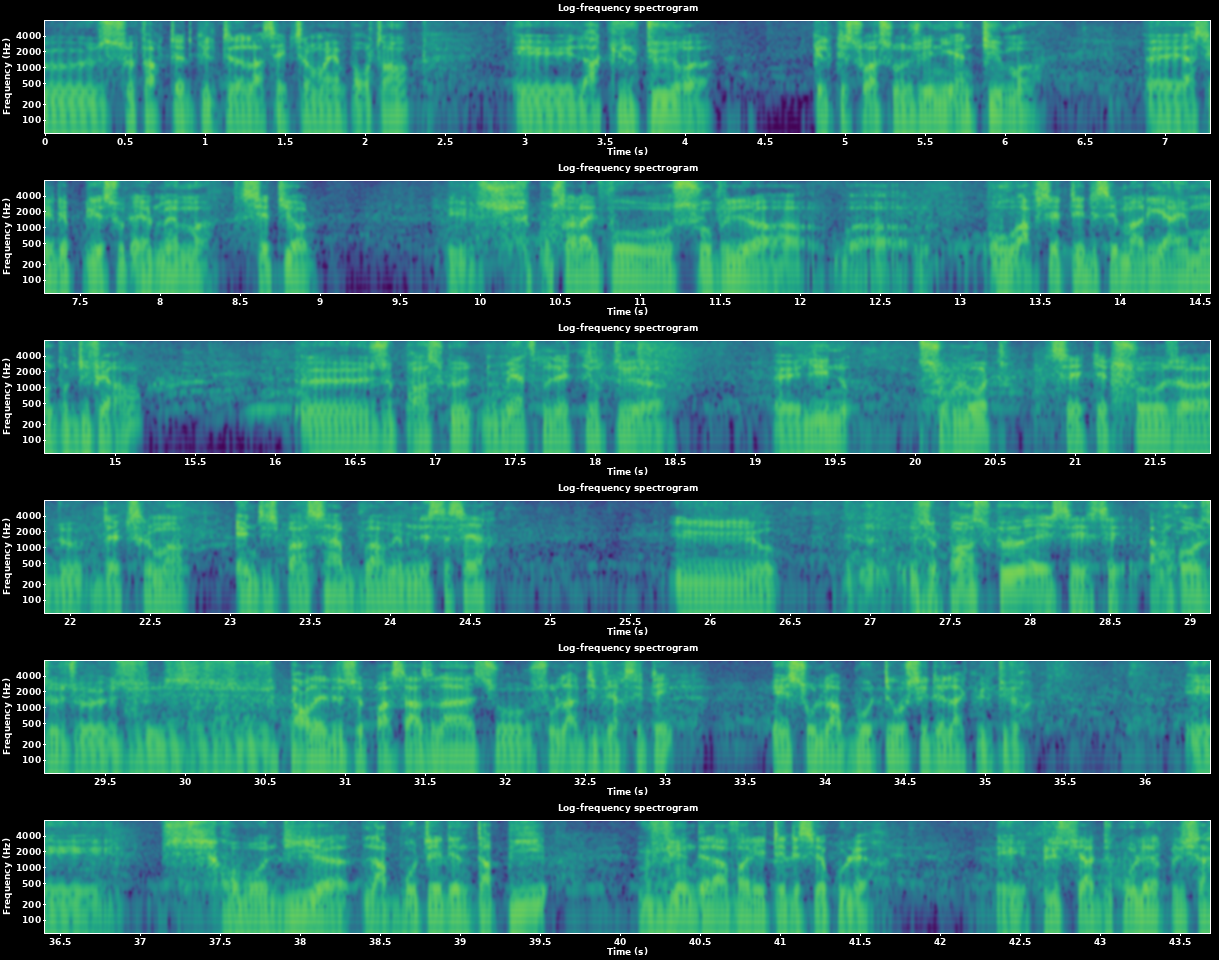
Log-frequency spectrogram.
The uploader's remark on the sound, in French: Emission en direct depuis la salle des ventes de la communauté Emmaus de Scherwiller (Centre Alsace) à l'occasion du festival compagnns d'encre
